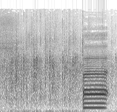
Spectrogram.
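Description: An audience claps in a steady, dense wash of applause, then a loud, low buzzing tone cuts in for about half a second over the clapping.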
